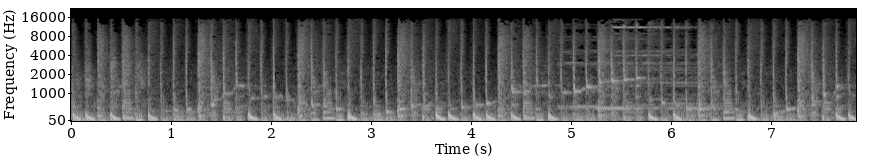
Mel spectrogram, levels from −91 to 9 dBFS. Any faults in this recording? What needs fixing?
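Nothing stood out on listening, so there is nothing here that calls for a fix.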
